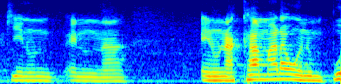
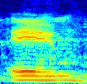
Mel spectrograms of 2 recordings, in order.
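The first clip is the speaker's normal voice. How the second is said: a short, real embarrassed laugh, louder; 4 dB louder than usual. Real, not acted. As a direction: laugh it off, caught off guard. Laughs at the question about preaching.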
